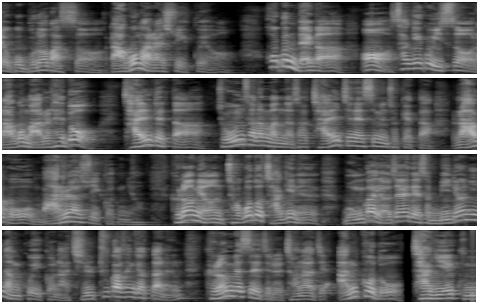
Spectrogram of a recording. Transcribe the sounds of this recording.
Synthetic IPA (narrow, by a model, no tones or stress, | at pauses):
ʌɡomuɾʌbas͈ʌ̰ɾaɡomaɾɦaɭs͈uit̚k͈ujo̰ | hoɡɯnːe̞ɡaʌsʰaɡiɡois͈ʌɾaɡomaɾɯɭɦe̞do | t͡ɕaɭdwe̞t̚t͈at͡ɕoɯnsʰaɾamːanːasʰʌt͡ɕaɭt͡ɕine̞s͈ɯmjʌnt͡ɕokʰe̞t̚t͈a̰ɾaɡoma̰ɾɯɭhaɭs̬͈uit̚k͈ʌdɯɲo̰ | kɯɾʌmjʌnt͡ɕʌɡʌdot͡ɕaɡinɯn | mwʌnɡajʌd͡ʑae̞de̞ɦesʰʌmiɾjʌɲinamk͈oit̚k͈ʌna̰t͡ɕiɭtʰuɡasʰe̞ŋɡjʌt̚t͈anɯnkɯɾʌnme̞s͈e̞d͡ʑiɾɯɭt͡ɕʌnɦad͡ʑiankʰodot͡ɕaɡie̞ku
